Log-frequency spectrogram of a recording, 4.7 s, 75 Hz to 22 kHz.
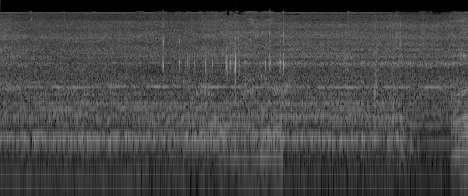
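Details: Bambu Lab X1 Carbon AMS after a broken filament piece was removed from the detection sensor: a steady, even feed-motor hum with a short rising whir as the filament drives through. Loading is now normal.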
